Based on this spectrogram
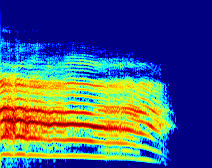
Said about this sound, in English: The karatekas stand in front of the world and shadow box. They deliver devastating kicks to opponents who aren't there. They wheel around to block imaginary punches. And they scream. Oh man, do they scream!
